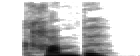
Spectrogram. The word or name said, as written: krampe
